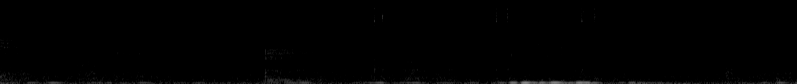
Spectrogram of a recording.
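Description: Faint, sparse clicks of a computer keyboard being typed on, quiet and irregular against a low background rumble.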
